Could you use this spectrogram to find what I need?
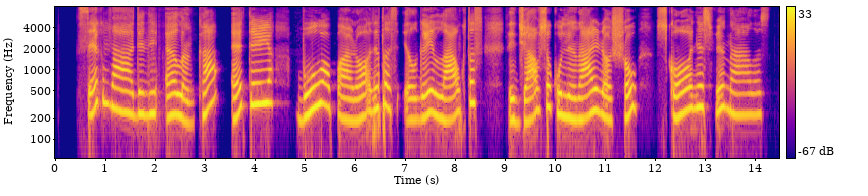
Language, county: Lithuanian, Vilnius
